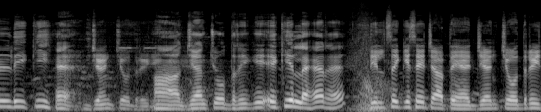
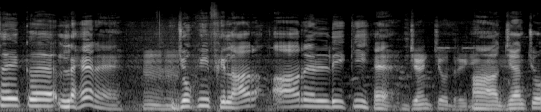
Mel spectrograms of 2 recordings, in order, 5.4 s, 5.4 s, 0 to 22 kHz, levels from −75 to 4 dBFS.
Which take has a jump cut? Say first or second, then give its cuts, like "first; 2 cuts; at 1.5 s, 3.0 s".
first; 1 cut; at 3.6 s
